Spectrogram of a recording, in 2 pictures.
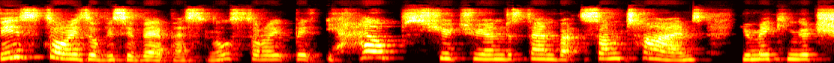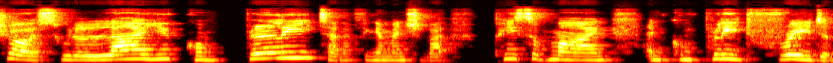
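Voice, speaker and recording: A woman speaks with a French accent at a fairly quick pace, using a high pitch and lively intonation. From France. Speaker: life coach. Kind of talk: live stream monologue. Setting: live stream. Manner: halting.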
